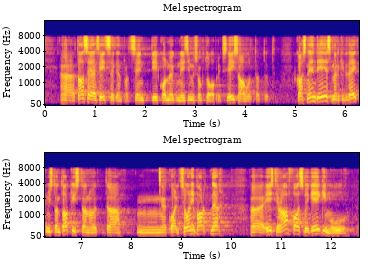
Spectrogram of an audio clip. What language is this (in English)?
Estonian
